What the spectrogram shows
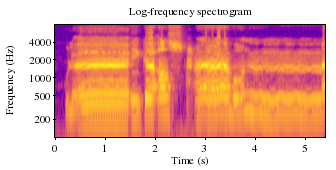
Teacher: اولئک اصحاب النار، لام کے اوپر کھڑا زبر ہے، کھڑے زبر کے اوپر مد ہے، اس مد کو پانچ الف کے برابر کھینچ کر پڑھتے ہیں۔ صاد کو موٹا پڑھیں گے، ہا کے اوپر کھڑا زبر ہے، اس کو بھی ایک الف کے برابر کھینچیں گے، نون مشدد پر غنہ کریں گے، نون کے بعد الف ہے، الف حروف مدہ ہے، ایک الف کے برابر کھینچ کر پڑھتے ہیں، آخر میں را ساکن ہے۔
